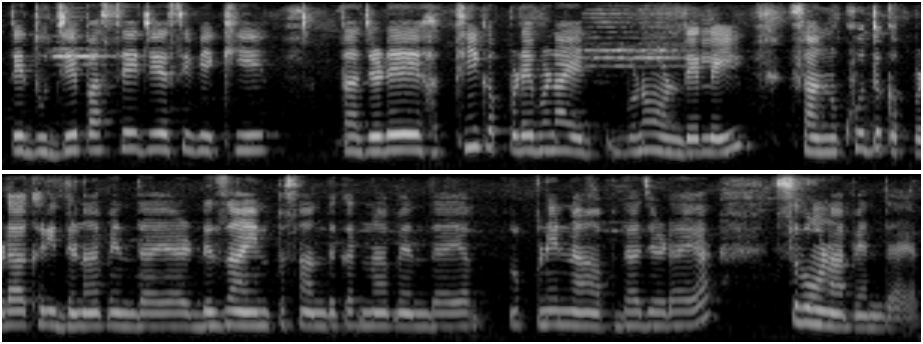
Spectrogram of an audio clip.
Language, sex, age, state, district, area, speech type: Punjabi, female, 45-60, Punjab, Tarn Taran, urban, spontaneous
